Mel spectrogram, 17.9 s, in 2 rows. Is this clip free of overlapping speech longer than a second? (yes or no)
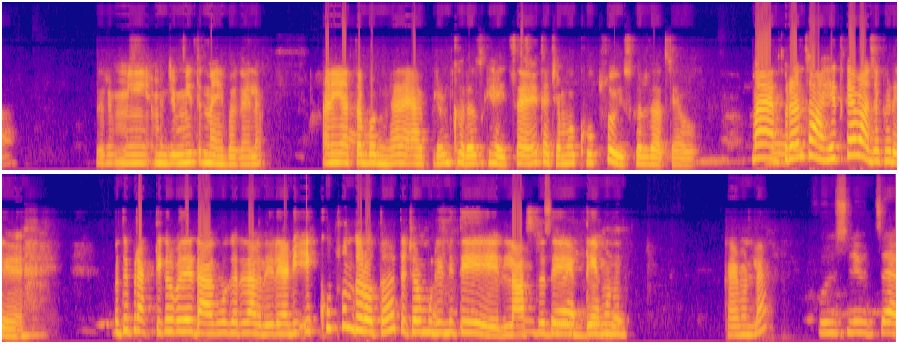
no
